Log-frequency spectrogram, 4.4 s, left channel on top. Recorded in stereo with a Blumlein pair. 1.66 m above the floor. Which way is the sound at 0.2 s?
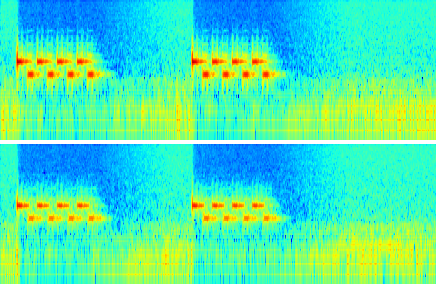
25° left.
